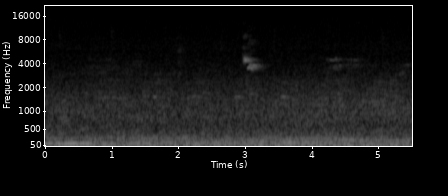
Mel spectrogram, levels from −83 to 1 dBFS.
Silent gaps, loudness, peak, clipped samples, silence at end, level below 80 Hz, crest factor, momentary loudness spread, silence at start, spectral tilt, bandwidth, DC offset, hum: none; -49 LUFS; -32 dBFS; under 0.1%; 0 s; -54 dBFS; 14 dB; 4 LU; 0 s; -5 dB/octave; 16.5 kHz; 0.1%; none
